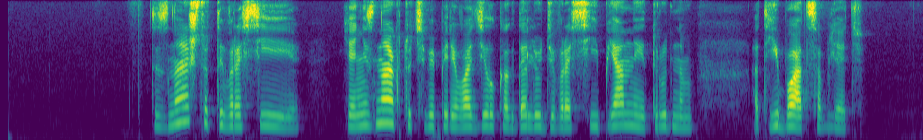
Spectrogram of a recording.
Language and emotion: Russian, neutral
